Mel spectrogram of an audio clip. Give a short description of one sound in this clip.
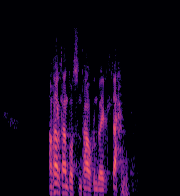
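A man speaks formally into a microphone in a large echoing hall.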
